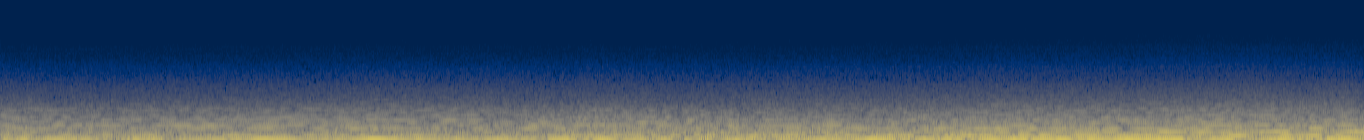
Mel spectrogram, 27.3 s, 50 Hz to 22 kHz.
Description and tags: A horn sound signaling danger approaching. Gradually increasing, it's basically saying, "Oh crap, WHAT IS THAT?" Originally recorded on a Zoom H2, it's a sound of me humming. Of course it's been filtered, slightly stretched and had distortions of a high degree thrown in and filtered more to achieve the horn sound. Enjoy!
